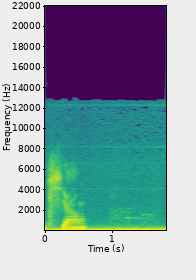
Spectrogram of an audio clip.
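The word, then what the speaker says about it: 爿: 与片字字形相反的是这个强字，强字的国语注音是七阳强二声强。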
